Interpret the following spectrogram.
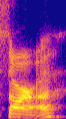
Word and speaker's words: Sarah: Oh, it's Sarah. The emphasis is on the first syllable.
